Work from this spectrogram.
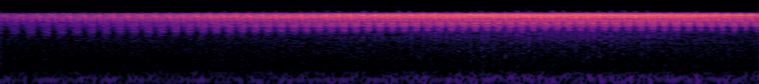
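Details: A morning cicada from Tennessee, usually heard in July or August, sings a loud, high, pulsing buzz that swells steadily in volume.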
